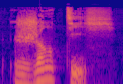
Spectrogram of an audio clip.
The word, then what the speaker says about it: gentil: So remember this final L is not pronounced. Gentil. Gentil.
